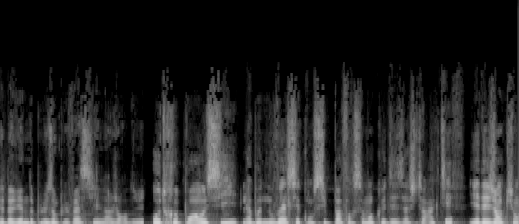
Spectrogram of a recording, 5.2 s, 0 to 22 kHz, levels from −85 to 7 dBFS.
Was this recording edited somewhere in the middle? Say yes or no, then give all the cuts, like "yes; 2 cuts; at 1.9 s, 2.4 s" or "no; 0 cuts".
yes; 1 cut; at 1.4 s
